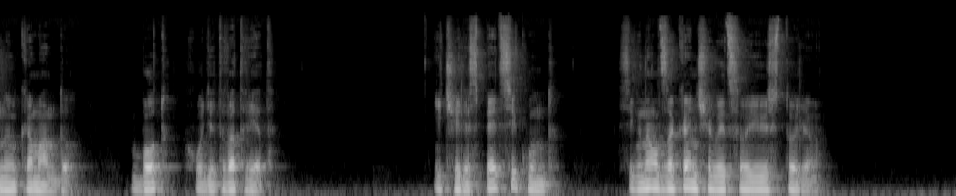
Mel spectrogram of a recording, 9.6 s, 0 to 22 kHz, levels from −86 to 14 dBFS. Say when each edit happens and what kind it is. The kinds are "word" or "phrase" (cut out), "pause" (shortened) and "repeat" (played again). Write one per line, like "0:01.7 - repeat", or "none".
none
